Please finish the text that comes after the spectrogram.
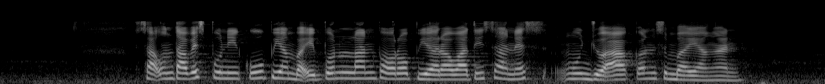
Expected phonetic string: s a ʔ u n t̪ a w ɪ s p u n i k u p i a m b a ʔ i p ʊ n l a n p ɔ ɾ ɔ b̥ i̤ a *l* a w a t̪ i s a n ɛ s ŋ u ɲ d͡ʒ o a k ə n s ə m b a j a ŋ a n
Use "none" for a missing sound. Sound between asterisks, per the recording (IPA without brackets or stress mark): ɾ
